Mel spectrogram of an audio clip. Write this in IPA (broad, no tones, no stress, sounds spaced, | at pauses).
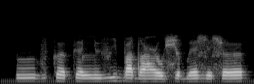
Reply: lː ṳ v k œ k ɛ lː y v i bʲ ɛ dˤ ɛ ʕ o ɕ œ b ɛ ɮ e ɬ œ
